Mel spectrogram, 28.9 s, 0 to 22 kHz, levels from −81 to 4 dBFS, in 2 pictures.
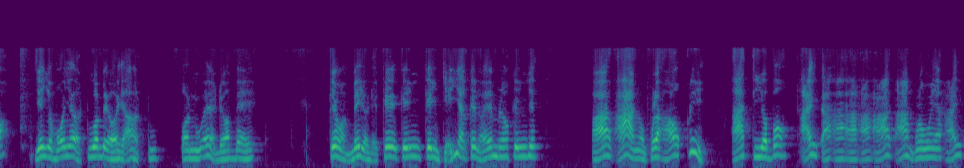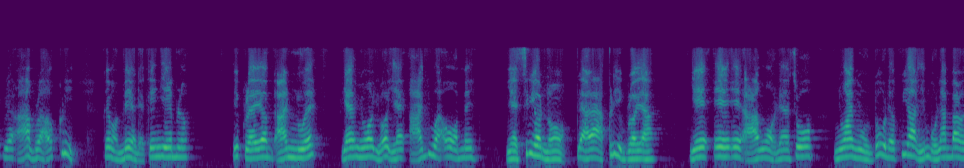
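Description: A speech recording with Bluetooth LC3 compression damage throughout: nothing reaches above 7.7 kHz, and the upper band carries a breathy, grainy hiss instead of real detail, the likely result of the codec zeroing high-frequency content and filling the gap with noise. The heavy damage fits a low rate around 24 kbps with short 7.5 ms frames. A plain low-pass filter would leave the top band dull, not granular and noisy.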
